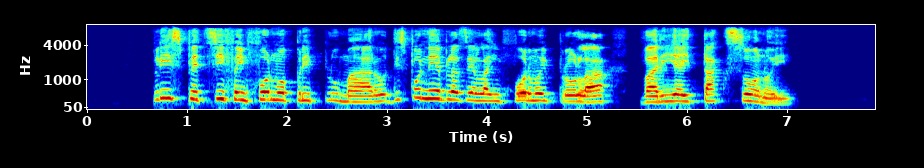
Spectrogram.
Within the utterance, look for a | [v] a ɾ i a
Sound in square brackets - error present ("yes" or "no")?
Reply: no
